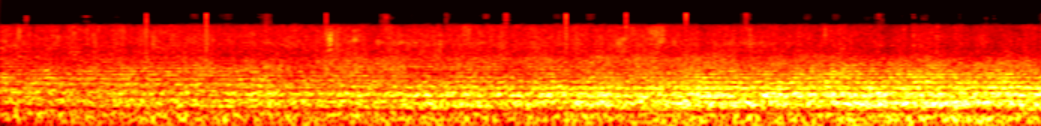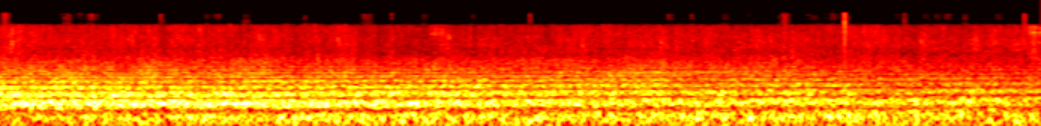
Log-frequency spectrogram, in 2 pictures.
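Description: An engine running steadily with a hum of many even tones, growing louder to a peak about halfway through and then easing off slightly, as if passing by.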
